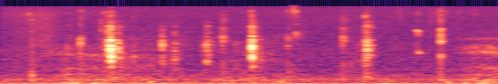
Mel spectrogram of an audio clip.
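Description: Computer mouse buttons and keyboard keys clicking at irregular intervals, over a low steady hum.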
